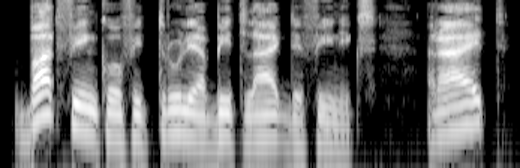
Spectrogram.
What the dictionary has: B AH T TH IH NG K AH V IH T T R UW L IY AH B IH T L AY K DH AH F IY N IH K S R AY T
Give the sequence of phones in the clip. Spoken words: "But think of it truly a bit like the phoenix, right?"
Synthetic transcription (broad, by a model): B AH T F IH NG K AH F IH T T R UW L IY AH B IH T L AY K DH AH F IY N IH K S R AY T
